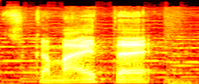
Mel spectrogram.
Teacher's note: The u, by the way, of tsu, I barely heard if at all because it's between our voice consonants.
